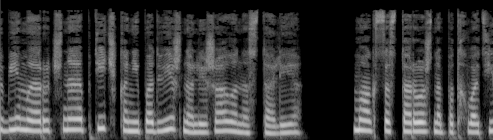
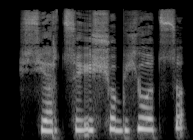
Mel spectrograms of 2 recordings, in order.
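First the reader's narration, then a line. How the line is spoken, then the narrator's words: Boy's trembling mutter. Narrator (Russian): пробормотал мальчик дрожащим голосом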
